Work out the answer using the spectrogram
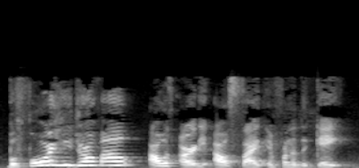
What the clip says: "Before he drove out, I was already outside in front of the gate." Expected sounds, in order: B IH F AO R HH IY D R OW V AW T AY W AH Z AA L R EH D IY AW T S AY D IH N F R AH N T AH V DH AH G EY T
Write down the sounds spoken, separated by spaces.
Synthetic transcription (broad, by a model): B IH F AO R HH IY D R OW V AW T AY W AH Z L R EH D IY AW T S AY D IH N F R AH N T AH V DH AH G EY T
